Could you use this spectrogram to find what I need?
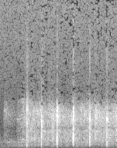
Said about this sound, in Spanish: ¿Pueden darle un aplauso a Cristo por eso?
